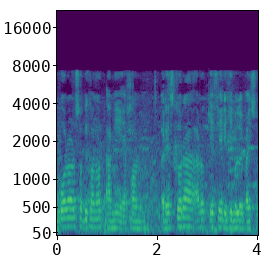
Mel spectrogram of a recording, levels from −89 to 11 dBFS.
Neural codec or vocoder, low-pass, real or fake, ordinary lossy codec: none; 7.2 kHz; real; AAC, 32 kbps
